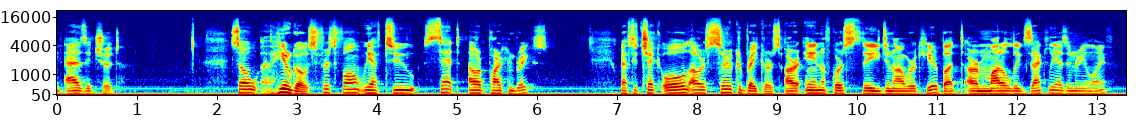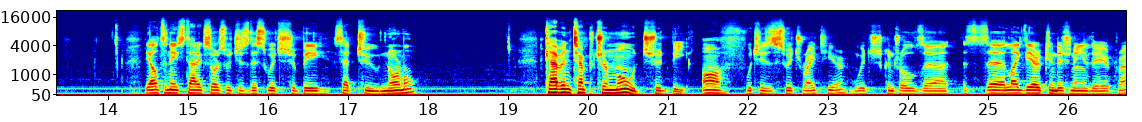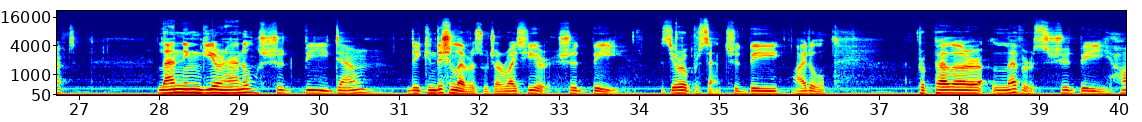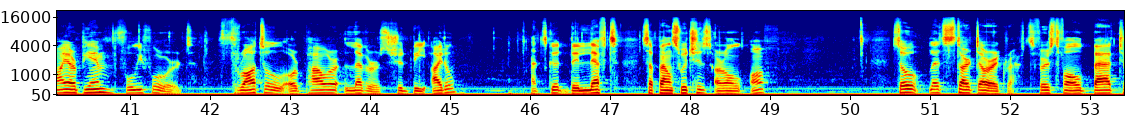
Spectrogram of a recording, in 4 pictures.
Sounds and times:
Speech: 0.0s - 0.9s, 2.2s - 6.2s, 7.0s - 13.2s, 14.4s - 17.9s, 19.4s - 27.0s, 28.0s - 36.4s, 37.5s - 45.2s, 45.9s - 49.1s, 50.6s - 53.4s.

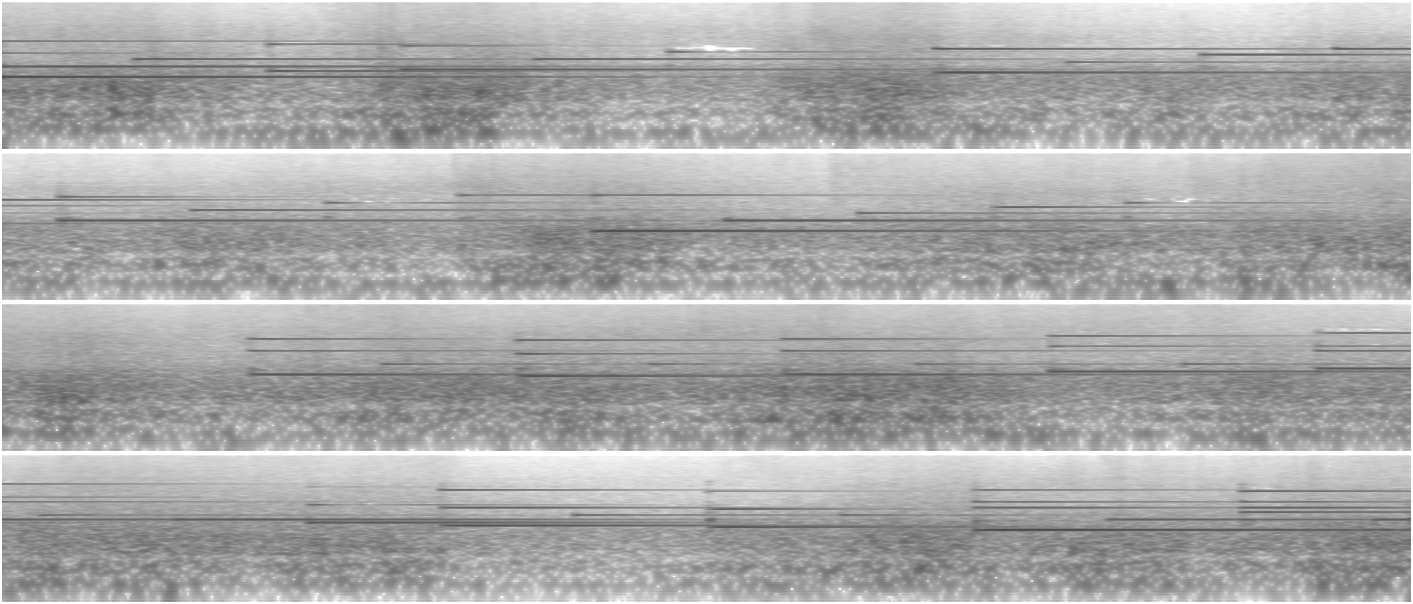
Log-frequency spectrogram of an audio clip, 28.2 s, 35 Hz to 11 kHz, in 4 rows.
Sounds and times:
Marimba, xylophone: 0.0s - 14.5s, 15.2s - 28.1s
Chime: 0.0s - 28.1s
Glockenspiel: 0.0s - 28.1s.

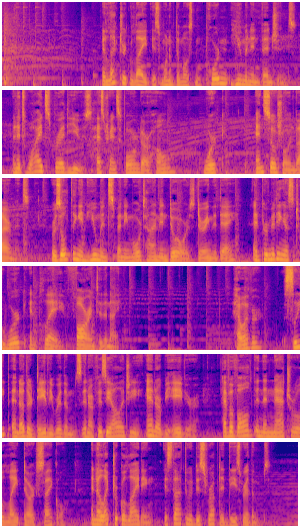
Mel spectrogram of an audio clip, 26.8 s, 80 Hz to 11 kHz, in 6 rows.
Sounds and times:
Music: 0.0s - 26.7s
Speech: 1.4s - 15.2s, 16.9s - 26.4s.

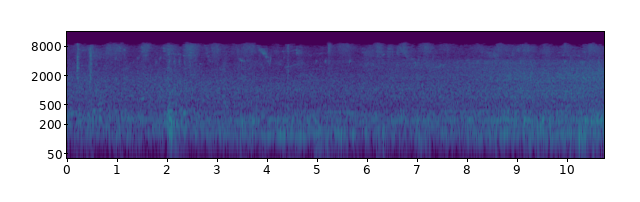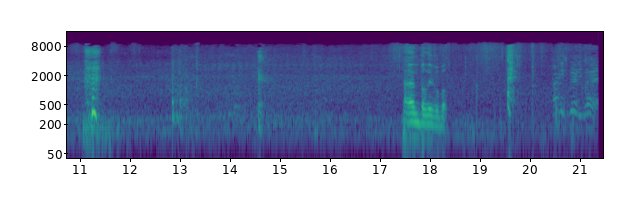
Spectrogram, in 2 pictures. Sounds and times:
Speech: 17.5s - 18.4s, 20.5s - 21.4s.

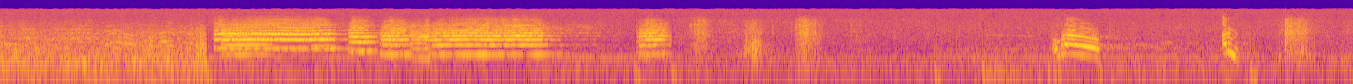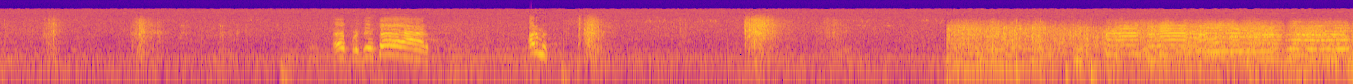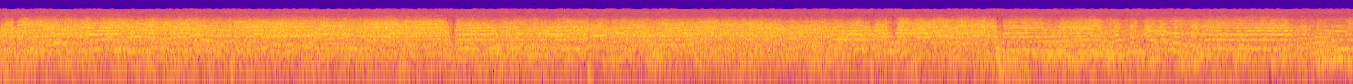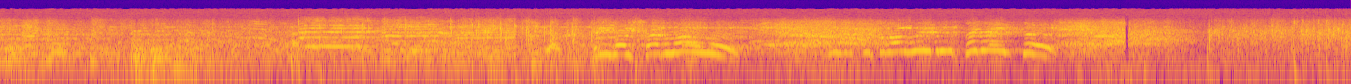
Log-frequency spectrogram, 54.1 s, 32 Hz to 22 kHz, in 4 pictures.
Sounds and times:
Male speech, man speaking: 10.5s - 11.1s, 16.8s - 17.9s, 18.8s - 19.1s, 43.5s - 48.0s, 48.9s - 51.2s.

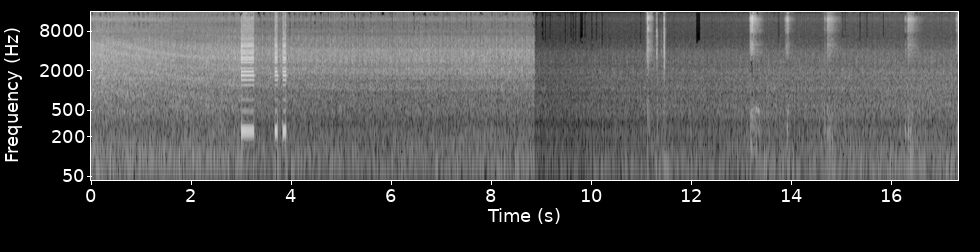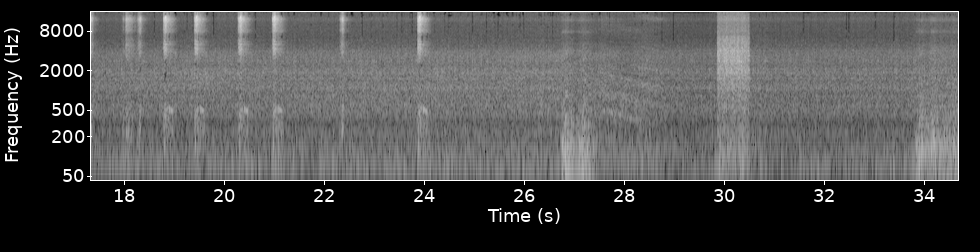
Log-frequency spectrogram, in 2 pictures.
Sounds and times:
Truck: 0.0s - 34.6s.

